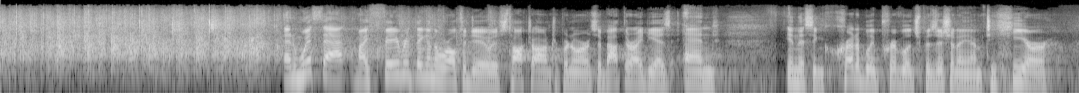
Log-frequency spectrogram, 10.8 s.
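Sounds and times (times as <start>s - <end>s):
audience applause: 0.0s - 5.2s
speech: 2.8s - 10.6s.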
